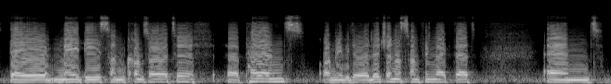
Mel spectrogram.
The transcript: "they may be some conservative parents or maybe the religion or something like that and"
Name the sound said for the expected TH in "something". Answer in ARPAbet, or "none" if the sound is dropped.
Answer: TH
